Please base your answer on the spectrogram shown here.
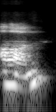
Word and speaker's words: an: It's always going to be on, that's A-N, pronounced on, regardless.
